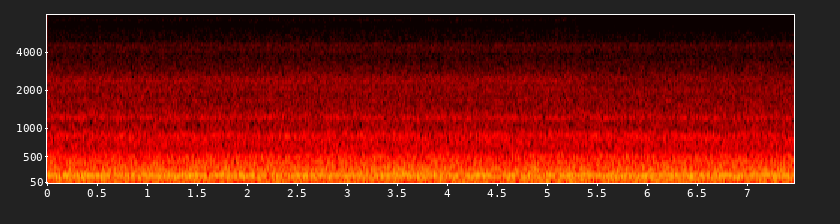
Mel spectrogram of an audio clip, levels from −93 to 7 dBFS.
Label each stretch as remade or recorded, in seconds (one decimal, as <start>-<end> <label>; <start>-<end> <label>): 0.0-7.5 remade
